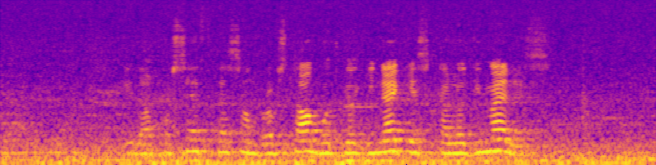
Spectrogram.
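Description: A man chants in a loud, wavering voice in a large hall.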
